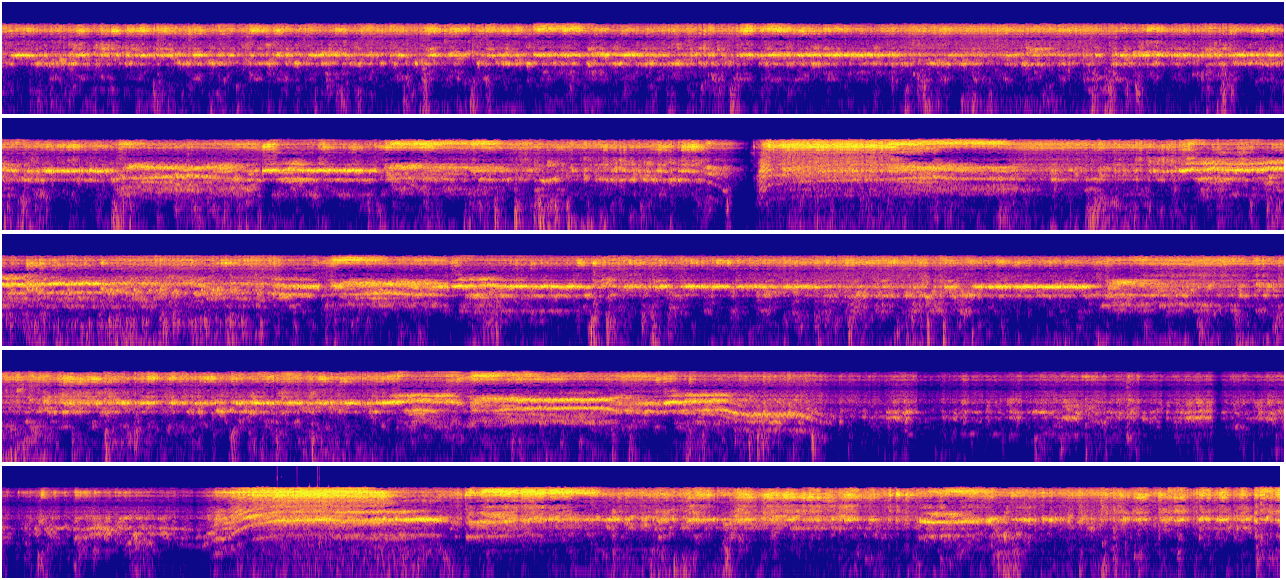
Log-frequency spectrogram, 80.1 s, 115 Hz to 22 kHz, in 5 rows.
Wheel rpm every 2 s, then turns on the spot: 160, 160, 160, 160, 160, 160, 160, 160, 160, 160, 160, 160, 110, 140, 160, 160, 160, 160, 160, 160, 160, 160, 160, 160, 160, 160, 160, 160, 150, 90, 70, 70, 70, 140, 220, 220, 240, 230, 230, 240.
none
